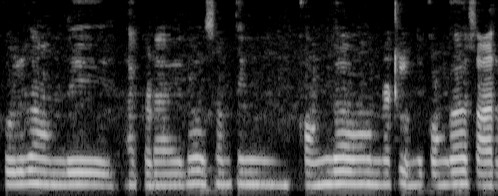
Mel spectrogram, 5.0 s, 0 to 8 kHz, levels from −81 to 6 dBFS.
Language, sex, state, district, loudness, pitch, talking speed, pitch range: Telugu, female, Andhra Pradesh, Guntur, -18 LUFS, 185 Hz, 110 wpm, 180-190 Hz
